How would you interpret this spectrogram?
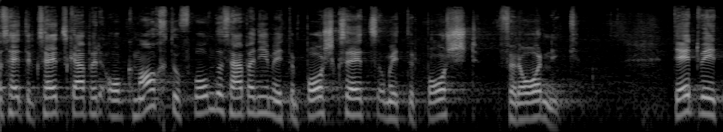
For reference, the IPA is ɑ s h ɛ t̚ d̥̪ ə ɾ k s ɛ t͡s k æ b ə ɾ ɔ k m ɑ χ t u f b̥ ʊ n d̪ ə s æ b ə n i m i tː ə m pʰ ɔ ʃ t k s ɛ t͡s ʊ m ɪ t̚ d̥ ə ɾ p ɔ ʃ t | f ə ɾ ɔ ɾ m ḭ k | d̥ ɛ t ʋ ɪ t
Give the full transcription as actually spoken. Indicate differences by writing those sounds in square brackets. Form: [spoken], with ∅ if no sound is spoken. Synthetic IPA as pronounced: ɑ s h ɛ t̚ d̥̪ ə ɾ k s ɛ t͡s k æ b ə ɾ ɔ k m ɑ χ t u f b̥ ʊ n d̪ ə s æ b ə n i m [ɪ] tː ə m [p] ɔ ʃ t k s ɛ t͡s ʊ m ɪ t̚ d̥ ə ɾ p ɔ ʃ t | f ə ɾ ɔ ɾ [n] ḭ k | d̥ ɛ t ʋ ɪ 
